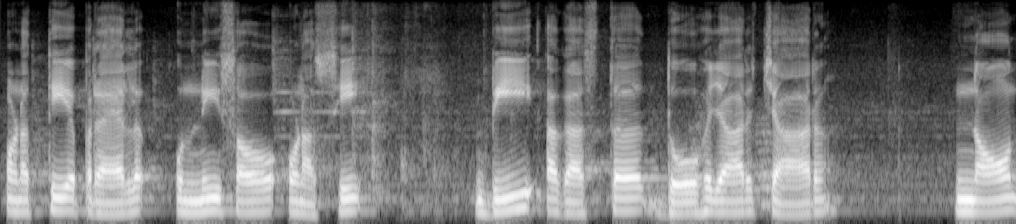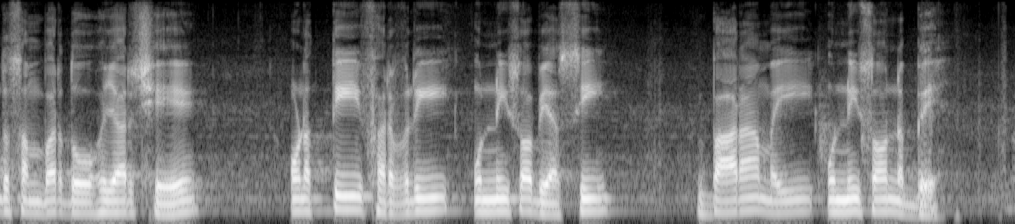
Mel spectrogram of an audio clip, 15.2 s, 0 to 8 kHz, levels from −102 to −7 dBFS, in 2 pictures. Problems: none marked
